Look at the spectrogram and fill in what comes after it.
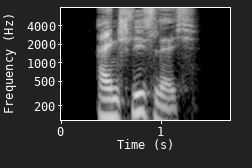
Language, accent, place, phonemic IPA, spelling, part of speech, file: German, Germany, Berlin, /ˈaɪ̯nʃliːslɪç/, einschließlich, preposition / adverb, De-einschließlich.ogg
- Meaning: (preposition) including, comprising; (adverb) inclusively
